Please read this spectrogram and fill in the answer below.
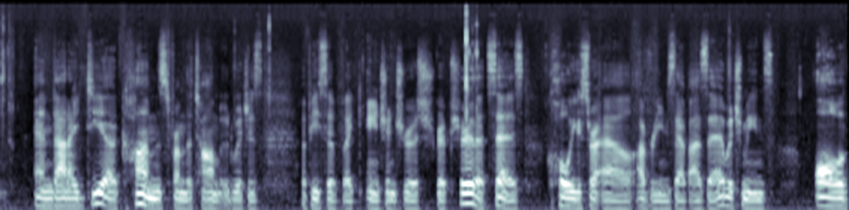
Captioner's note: speaking Hebrew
